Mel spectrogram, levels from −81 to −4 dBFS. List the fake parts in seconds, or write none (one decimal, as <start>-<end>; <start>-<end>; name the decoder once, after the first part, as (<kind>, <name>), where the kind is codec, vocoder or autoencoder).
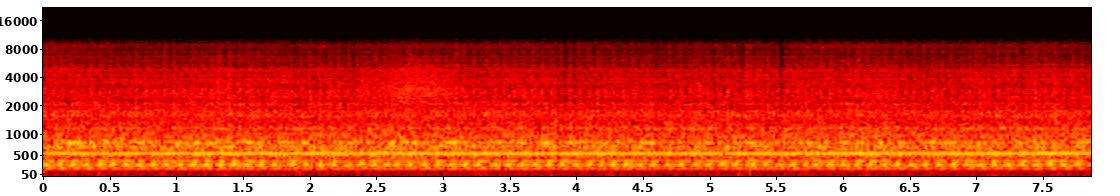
1.8-2.6 (vocoder, BigVGAN v2)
